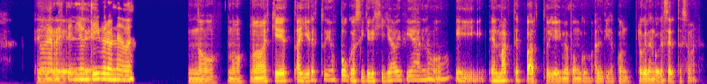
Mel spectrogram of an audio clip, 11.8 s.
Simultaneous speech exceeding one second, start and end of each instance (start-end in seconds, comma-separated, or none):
0.6-1.8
